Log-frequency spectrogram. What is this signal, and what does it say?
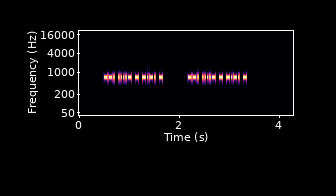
Morse code, heard as a keyed tone, about 49 wpm, 700 Hz. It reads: G4TCT G4TCT
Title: DXCC-100 Call Signs - 5 Characters - Repeated 2x - 50wpm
